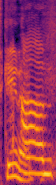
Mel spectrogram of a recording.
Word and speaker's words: Kena: I believe I've been saying Kena this whole time and now I have to reconfigure my mind. – Apparently it's Kena.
